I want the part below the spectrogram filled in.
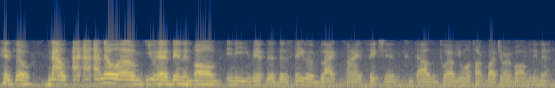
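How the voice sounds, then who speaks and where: A man hosting a casual interview, speaking haltingly and repeating words as he makes his points. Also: medium pitch, little pitch movement. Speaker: radio show host. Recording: muffled phone-like line, faint noise.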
